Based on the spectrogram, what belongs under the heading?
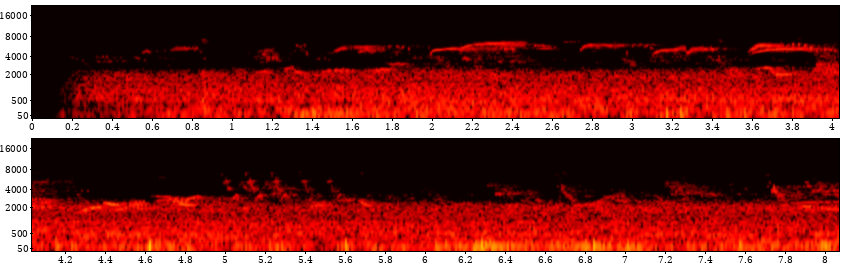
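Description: Songbirds singing: runs of quick, repeated high chirping notes, busiest in the first half, over a steady low background rumble. A few brief low thumps about halfway through.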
